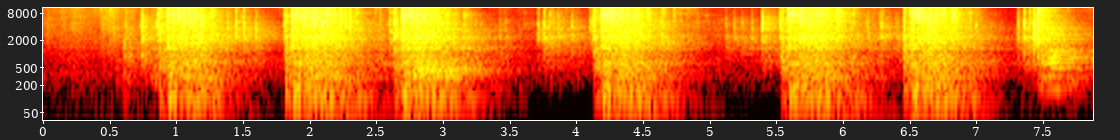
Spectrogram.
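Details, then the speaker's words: 1973 Harley-Davidson Aermacchi TX125 two-stroke, carb cleaned, premix fuel, on choke; owner worried about low compression. Seven kicks, each a chuffing rush that fades without catching; tries to fire but never runs. Cause unconfirmed. "I'm a little worried about the low compression. So, hopefully it's enough to start this thing."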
